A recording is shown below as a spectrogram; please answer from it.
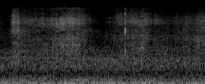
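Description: Soft rustling and scuffing from someone moving about and handling material, a few short rustles over a steady low background hum.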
